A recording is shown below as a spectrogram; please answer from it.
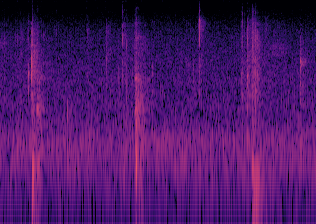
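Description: A box cutter blade scrapes and slices flakes off a solid green bar of soap held in the hand. A few short, crisp cuts with brief bright crackle stand out over a quiet low background hum, each dying away almost at once.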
